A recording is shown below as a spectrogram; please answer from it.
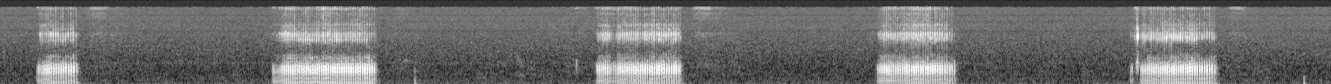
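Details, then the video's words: A sleeping Boston Terrier puppy snores steadily: five harsh, throaty breaths about every two and a half to three seconds, some longer and rougher than others, against a quiet room. "Snoring Puppy"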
